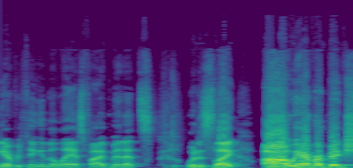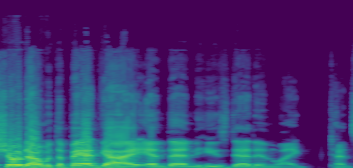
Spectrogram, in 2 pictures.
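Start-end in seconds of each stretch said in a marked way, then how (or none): 2.6-4.8 loud, higher mock-dramatic announcement; mock excitement. Host mocking the rushed ending, mock excitement. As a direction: hype up the showdown, tongue in cheek.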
